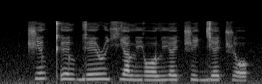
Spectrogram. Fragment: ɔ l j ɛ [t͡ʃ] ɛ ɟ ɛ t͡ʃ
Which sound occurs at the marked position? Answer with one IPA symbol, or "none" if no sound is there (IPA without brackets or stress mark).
t͡ʃ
